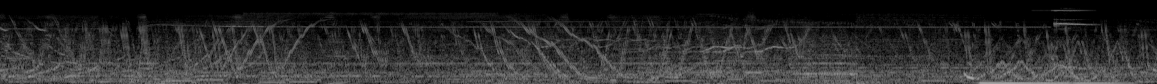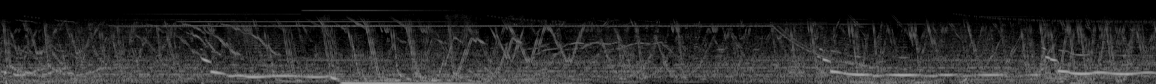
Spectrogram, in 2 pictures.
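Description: Experimental electronic drone music from synthesizers (a Novation Supernova II and a Korg microKORG XL): many sweeping pitch glides over steady high tones, with two deep bass notes about halfway through and a warbling tone near the end.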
